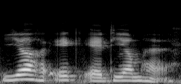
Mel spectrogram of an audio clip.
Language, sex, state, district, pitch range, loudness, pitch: Hindi, female, Jharkhand, Palamu, 160-200 Hz, -17 LUFS, 180 Hz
